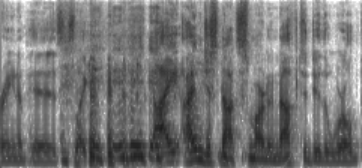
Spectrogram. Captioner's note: laughter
